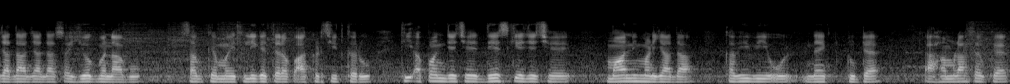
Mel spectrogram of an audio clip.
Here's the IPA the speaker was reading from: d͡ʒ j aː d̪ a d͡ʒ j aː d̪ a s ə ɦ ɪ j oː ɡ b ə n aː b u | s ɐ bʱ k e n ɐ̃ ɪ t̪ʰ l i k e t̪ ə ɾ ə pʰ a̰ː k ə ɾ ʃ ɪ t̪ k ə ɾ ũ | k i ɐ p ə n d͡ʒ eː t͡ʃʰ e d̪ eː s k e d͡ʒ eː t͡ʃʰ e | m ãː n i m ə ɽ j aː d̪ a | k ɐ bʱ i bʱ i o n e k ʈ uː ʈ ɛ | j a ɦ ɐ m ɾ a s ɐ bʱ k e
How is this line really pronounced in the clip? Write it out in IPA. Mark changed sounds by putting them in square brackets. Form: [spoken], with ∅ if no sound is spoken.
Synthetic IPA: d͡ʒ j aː d̪ a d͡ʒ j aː d̪ a s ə ɦ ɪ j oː ɡ b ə n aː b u | s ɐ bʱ k e [m] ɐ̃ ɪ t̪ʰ l i k e t̪ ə ɾ ə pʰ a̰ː k ə ɾ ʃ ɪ t̪ k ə ɾ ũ | k i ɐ p ə n d͡ʒ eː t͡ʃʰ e d̪ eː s k e d͡ʒ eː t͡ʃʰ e | m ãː n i m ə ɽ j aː d̪ a | k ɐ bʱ i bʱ i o n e k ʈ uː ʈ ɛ | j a ɦ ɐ m ɾ a s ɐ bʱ k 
